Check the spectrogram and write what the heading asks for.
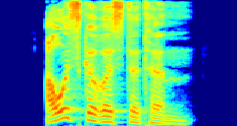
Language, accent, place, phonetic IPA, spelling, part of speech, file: German, Germany, Berlin, [ˈaʊ̯sɡəˌʁʏstətəm], ausgerüstetem, adjective, De-ausgerüstetem.ogg
- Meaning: strong dative masculine/neuter singular of ausgerüstet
